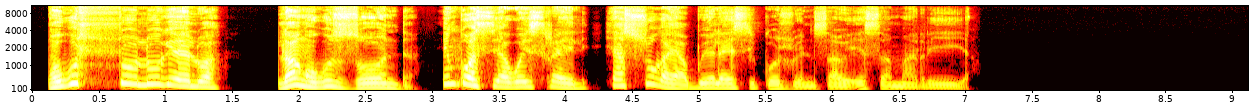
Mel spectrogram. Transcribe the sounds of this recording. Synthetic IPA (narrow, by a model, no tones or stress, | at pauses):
ŋoɣuɬuluɣɛlwa | laŋoɣuzɔndʱa | iŋkʼosijaɣoisrajelijasuɣajaβujɛlaesiɡ̥ʱɔɮwenisajɔɛsamariːja̰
